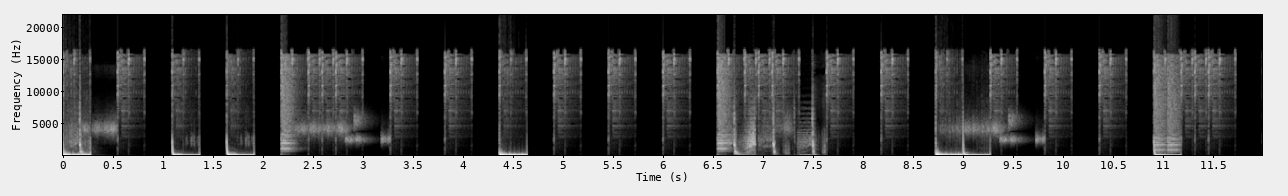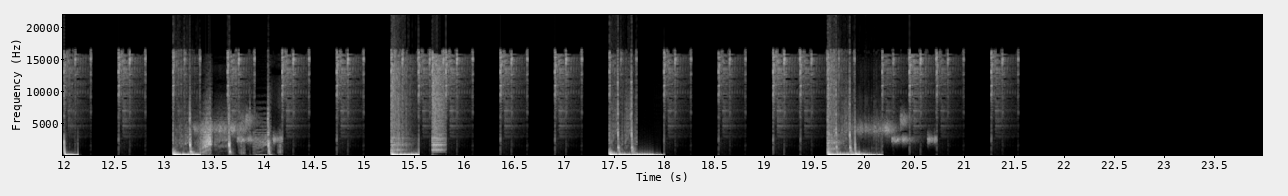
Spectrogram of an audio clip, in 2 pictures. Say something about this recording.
A loop of glitchy percussion, suitable for rage or leftfield trap.
drums, glitch, 110-bpm, noise, trap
